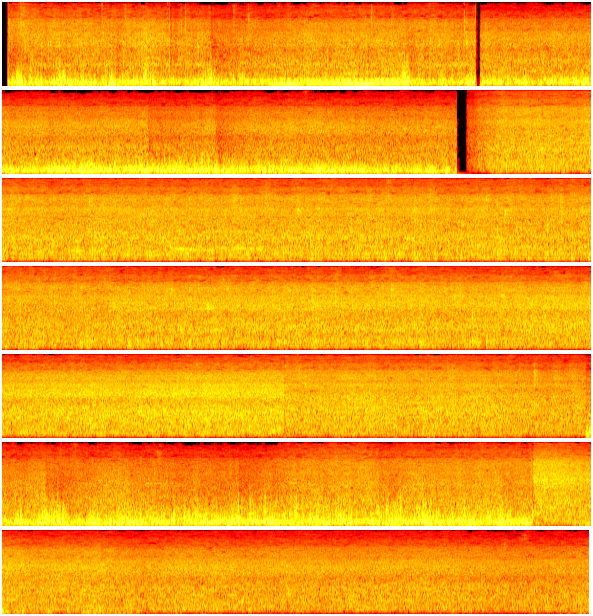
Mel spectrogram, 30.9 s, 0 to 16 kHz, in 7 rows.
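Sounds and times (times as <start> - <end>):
wind buffeting microphone: 0.0 - 7.8, 22.0 - 27.6
heavy rain pouring: 0.0 - 30.9.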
